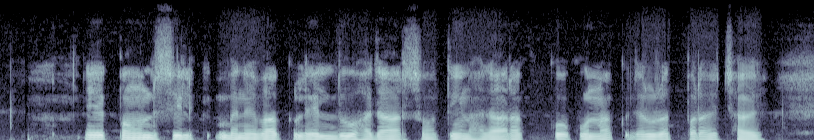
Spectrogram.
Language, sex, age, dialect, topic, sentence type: Maithili, male, 31-35, Bajjika, agriculture, statement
